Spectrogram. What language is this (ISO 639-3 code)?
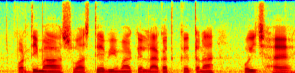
mai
